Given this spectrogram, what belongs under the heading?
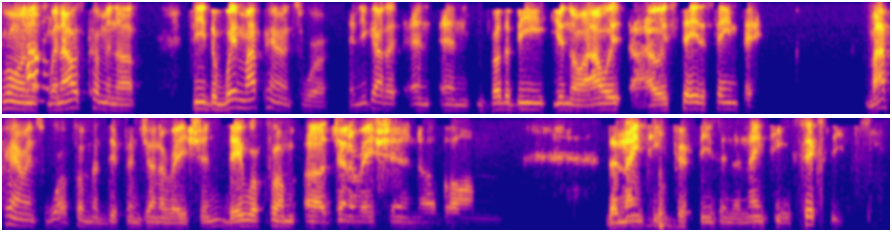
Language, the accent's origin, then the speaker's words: English; Brooklyn, New York, United States; Now, mind you, being born and raised in Brooklyn, my sister and I were born and raised in Brooklyn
